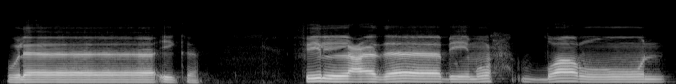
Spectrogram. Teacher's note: തർക്കീഖാണ് ഐന്, അതിൻ്റെ മഖ്റജിൽ നിന്ന് ഉച്ചരിക്കണം. ഉലൈക മദ് മുത്തസിൽ വാജിബ് നൽകി 4-5 ഹറക്കത്തിൻ്റെ അളവിൽ അലിഫിനെ ദീർഘിപ്പിക്കൽ നിർബന്ധമാണ്.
